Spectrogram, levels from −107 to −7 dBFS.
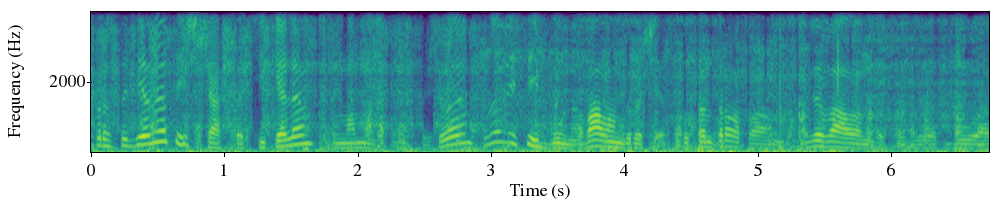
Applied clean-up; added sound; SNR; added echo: none; Writing; 3 dB; none.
